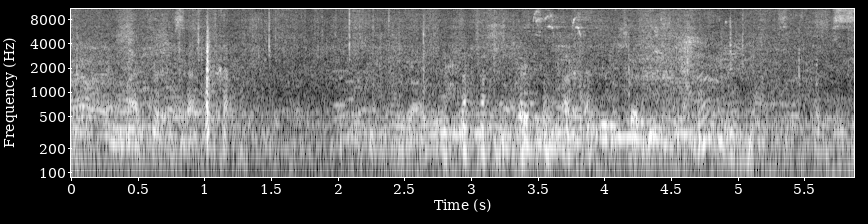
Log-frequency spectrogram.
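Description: People murmur and chatter in a crowded hall.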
